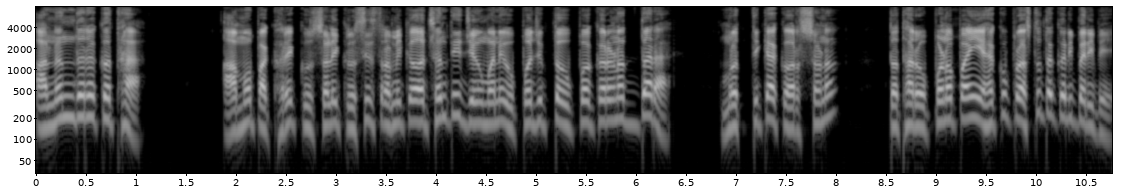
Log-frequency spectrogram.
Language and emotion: Odia, happy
